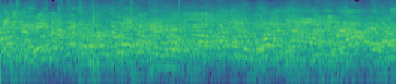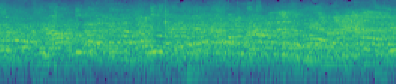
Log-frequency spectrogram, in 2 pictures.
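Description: A hall full of children chattering at once, a steady din of many overlapping voices.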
